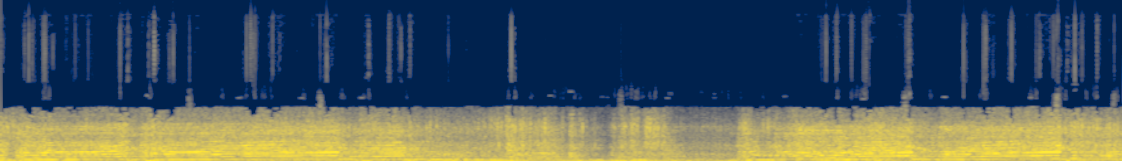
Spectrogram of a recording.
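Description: Lancia Delta Evo rally car's engine heard from inside the cockpit, revving up hard under acceleration, then easing off with the pitch falling a little past halfway. It pulls up through the revs again and drops once more near the end.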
